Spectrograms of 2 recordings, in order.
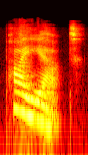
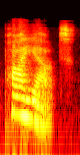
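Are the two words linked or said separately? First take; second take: linked; linked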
